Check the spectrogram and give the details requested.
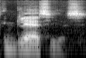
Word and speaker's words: Iglesias: And, is that how you pronounce his name? I never Iglesias. Sure. Iglesias.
